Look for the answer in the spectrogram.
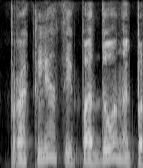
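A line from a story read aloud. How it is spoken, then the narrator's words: Muttered through clenched teeth. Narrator (Russian): процедил он сквозь зубы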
